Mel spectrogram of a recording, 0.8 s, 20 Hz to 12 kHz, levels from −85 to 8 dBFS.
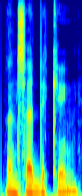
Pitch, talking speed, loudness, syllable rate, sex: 110 Hz, 290 wpm, -16 LUFS, 5.1 syllables/s, male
